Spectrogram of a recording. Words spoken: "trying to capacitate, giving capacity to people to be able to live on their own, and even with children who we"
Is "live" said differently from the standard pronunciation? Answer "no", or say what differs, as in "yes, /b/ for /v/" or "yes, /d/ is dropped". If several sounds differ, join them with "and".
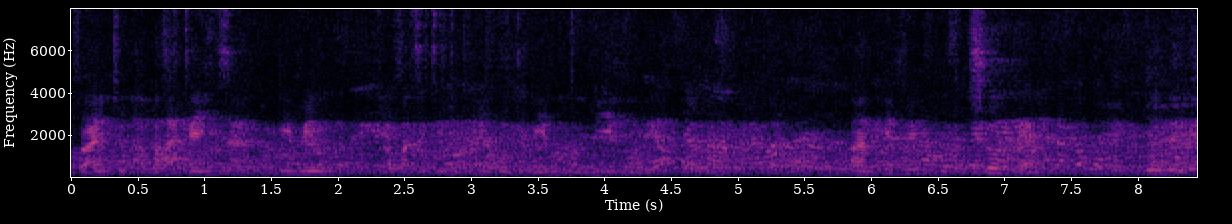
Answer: yes, /v/ is dropped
